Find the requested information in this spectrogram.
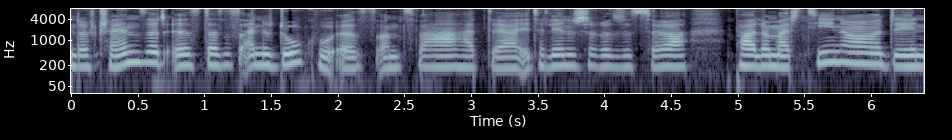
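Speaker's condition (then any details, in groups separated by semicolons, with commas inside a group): No condition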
